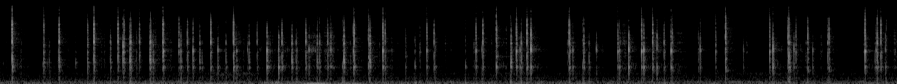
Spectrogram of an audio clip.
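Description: Fingertips and nails tap and click the buttons and shell of a white plastic Xbox controller, hand-sized and hollow. A rapid, uneven stream of short, dry, bright clicks and taps follows, each dying away instantly with almost no low end.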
